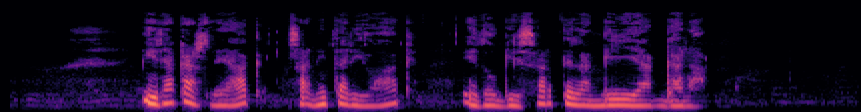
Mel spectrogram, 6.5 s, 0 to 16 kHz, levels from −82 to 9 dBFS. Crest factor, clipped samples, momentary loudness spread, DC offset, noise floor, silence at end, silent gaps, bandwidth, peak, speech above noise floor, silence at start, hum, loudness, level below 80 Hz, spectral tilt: 20 dB; under 0.1%; 13 LU; under 0.1%; -67 dBFS; 1.2 s; none; 11.5 kHz; -6 dBFS; 43 dB; 0.65 s; none; -25 LUFS; -72 dBFS; -5.5 dB/octave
